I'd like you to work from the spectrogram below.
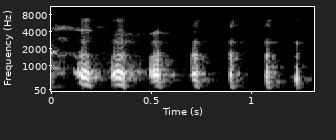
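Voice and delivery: high burst of laughter; hearty laugh. Real, not acted. Speaker laughs at imagined partner's complaint, hearty laugh. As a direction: laugh out at your own example.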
